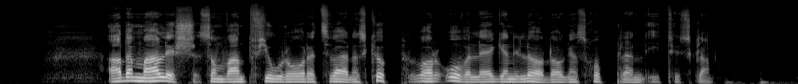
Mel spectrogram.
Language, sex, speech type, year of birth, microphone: Norwegian, male, read, 1952, Shure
